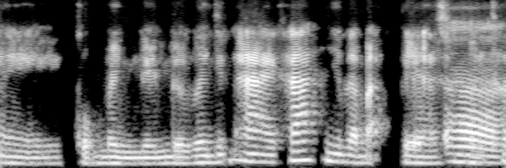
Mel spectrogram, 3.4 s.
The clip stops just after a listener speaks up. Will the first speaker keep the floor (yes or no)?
no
